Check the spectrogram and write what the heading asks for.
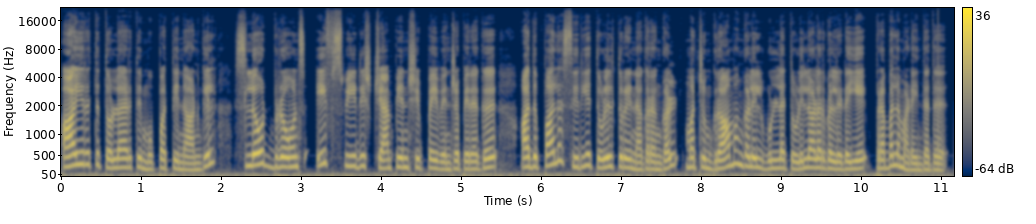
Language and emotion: Tamil, neutral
